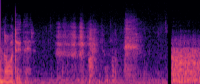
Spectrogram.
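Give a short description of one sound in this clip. Young girls giggle.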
